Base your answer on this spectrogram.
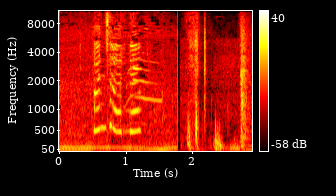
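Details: Pet cat in a home clip from a funny cat compilation, uttering three short meows in quick succession, then people talking and laughing with household noise.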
